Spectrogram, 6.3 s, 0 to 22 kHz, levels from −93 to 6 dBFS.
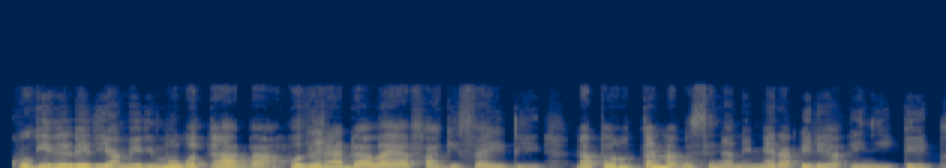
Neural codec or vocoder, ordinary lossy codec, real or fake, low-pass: codec, 24 kHz, 1 kbps, SNAC; none; fake; 10.8 kHz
